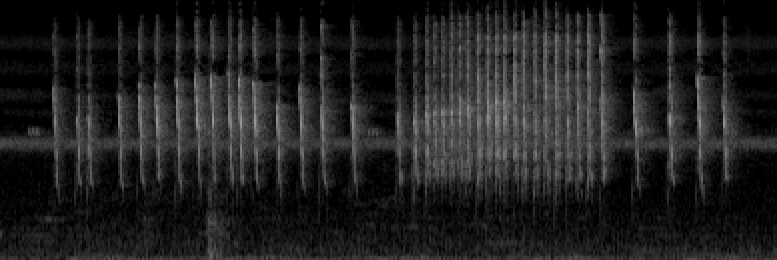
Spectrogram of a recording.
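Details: Kapas tembak style song of a lesser green leafbird (cucak ijo mini): bright, piercing chips quicken into a dense, buzzy, high burst midway, then slow back to separate emphatic notes.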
